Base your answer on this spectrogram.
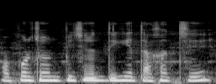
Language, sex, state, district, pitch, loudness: Bengali, male, West Bengal, Cooch Behar, 180 Hz, -12 LUFS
